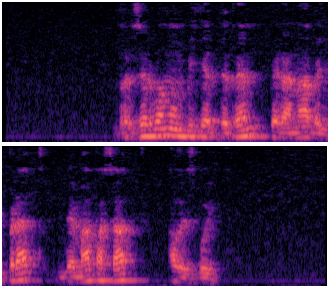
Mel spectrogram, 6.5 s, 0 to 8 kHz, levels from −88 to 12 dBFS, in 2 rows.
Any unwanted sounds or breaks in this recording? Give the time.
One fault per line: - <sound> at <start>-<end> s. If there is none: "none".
none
